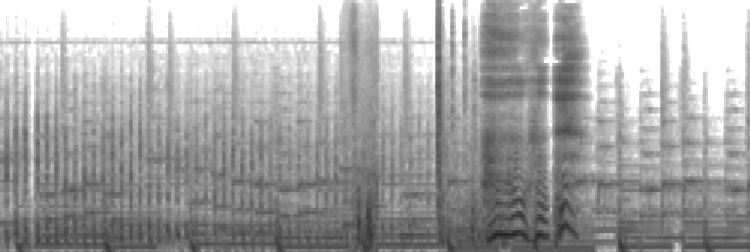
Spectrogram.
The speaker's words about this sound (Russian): Смотрите, в небе вертолет с грузом.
